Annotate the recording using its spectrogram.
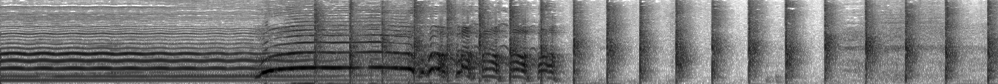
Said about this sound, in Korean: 야, 뭐 와우 박수 정말 뭉클하네요.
